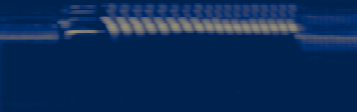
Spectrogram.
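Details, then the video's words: Canary singing a training song, a low buzzing roll, brief high whistles, then a loud, very rapid high trill that drops back into a lower rolling trill. "Most popular canary training song"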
